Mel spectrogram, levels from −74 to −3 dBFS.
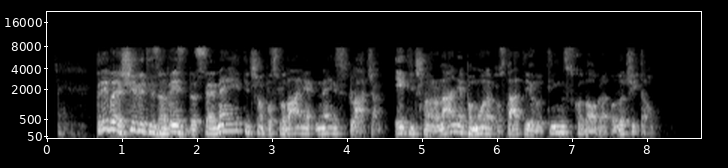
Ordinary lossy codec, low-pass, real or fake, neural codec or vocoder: AAC, 24 kbps; 19.8 kHz; fake; codec, 44.1 kHz, 7.8 kbps, DAC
